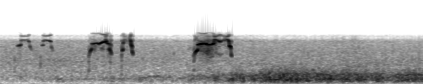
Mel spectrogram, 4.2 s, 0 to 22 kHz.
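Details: Male osprey with chicks at an Estonian nest, July 2012, feeding attempt: scattered thin chirps building to two louder clusters of piercing whistled notes, followed by low rumbling noise.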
